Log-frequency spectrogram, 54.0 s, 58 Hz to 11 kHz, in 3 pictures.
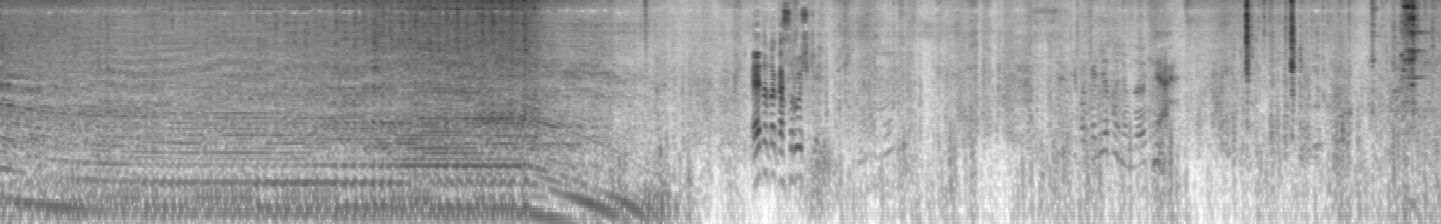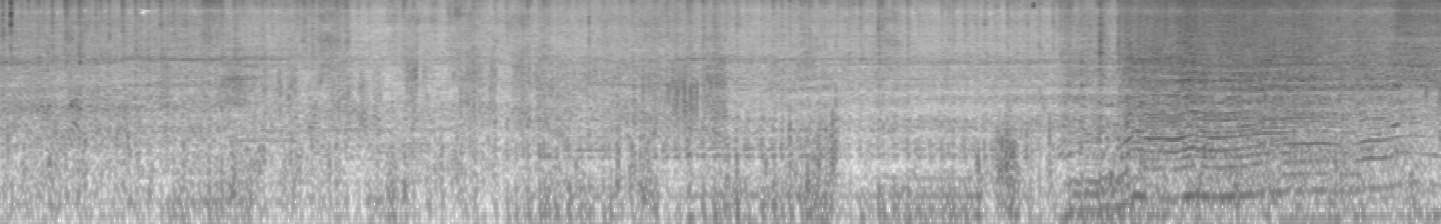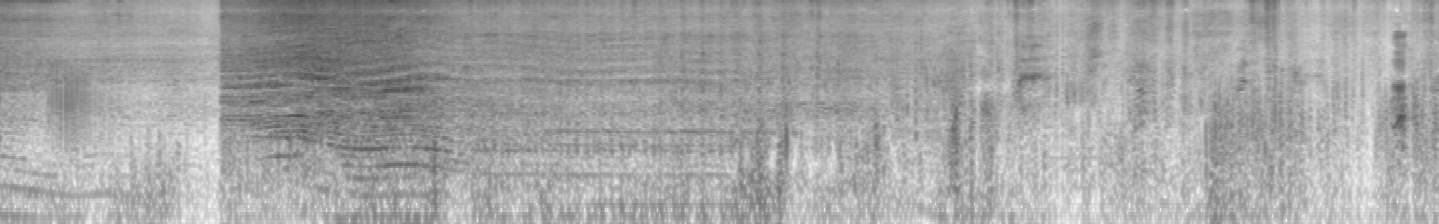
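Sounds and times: snowmobile engine revving: 0.0 - 8.3, 17.6 - 50.4.

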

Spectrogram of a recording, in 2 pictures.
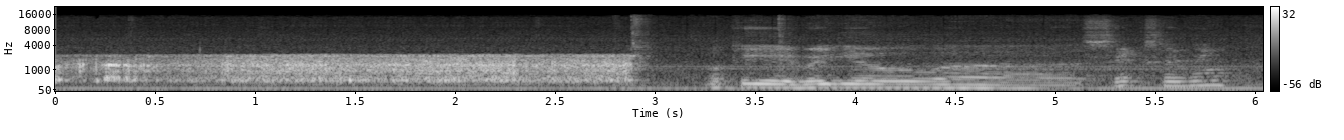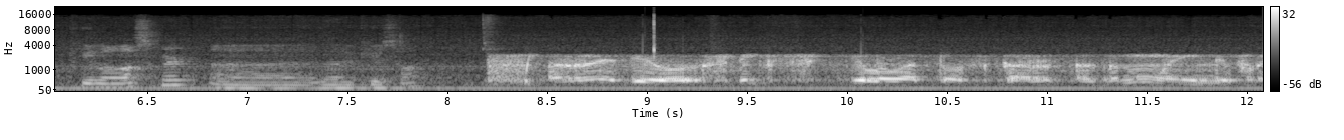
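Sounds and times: radio band noise hiss: 0.0 - 3.0, 8.2 - 12.0.

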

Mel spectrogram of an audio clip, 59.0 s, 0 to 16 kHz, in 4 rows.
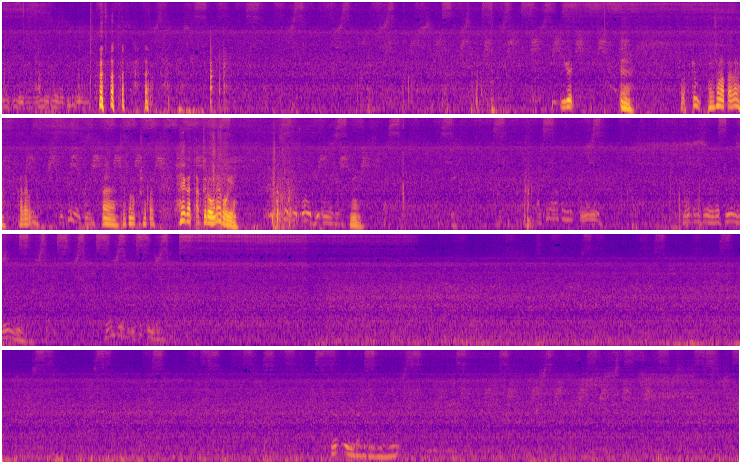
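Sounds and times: outdoor background hiss: 0.0 - 59.0
backpack and clothing rustling: 20.0 - 21.6
quiet low-voiced talk: 50.8 - 53.4.

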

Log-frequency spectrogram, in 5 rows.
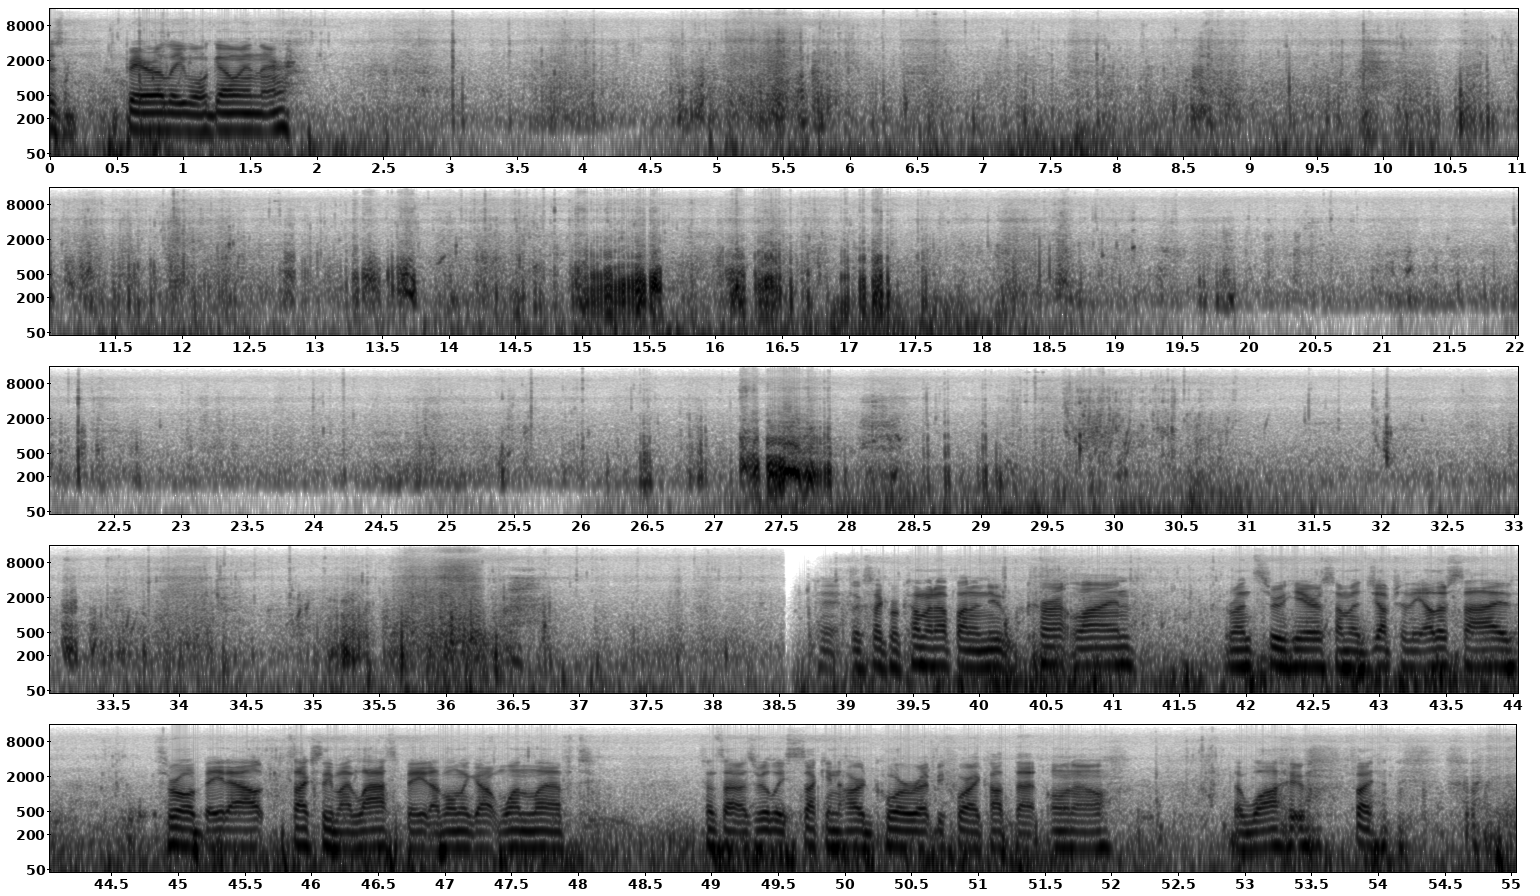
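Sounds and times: wind on microphone: 0.0 - 20.1, 26.4 - 55.0
water splashing around kayak: 0.0 - 55.0.

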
